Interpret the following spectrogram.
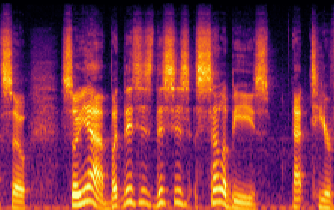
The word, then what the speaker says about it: Celebes: Now, I'm sure that most of us in the West didn't know that's how you were supposed to pronounce this. My whole life, I've looked at this word and said, oh, it's the Celebes.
